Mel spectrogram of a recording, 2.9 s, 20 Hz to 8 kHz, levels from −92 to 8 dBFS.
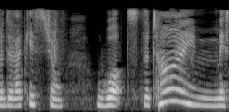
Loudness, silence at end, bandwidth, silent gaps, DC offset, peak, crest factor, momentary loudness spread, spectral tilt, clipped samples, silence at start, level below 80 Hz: -19 LUFS; 0 s; 6.6 kHz; none; under 0.1%; -2 dBFS; 16 dB; 8 LU; -5.5 dB/octave; under 0.1%; 0 s; -68 dBFS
